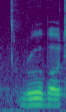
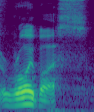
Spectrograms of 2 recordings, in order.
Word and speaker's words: rooibos: Okay, I just looked up how to pronounce the tea. It is rooibos.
